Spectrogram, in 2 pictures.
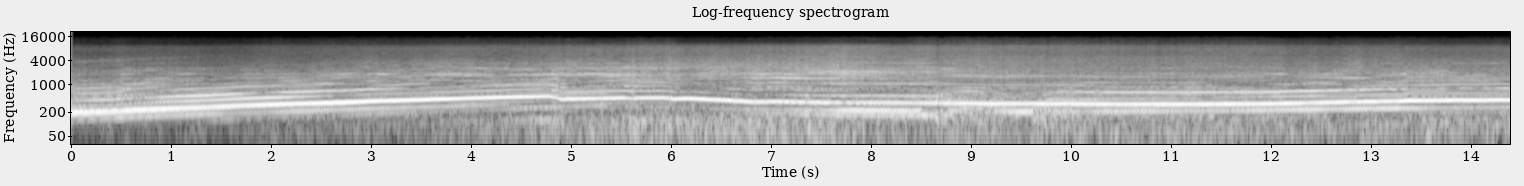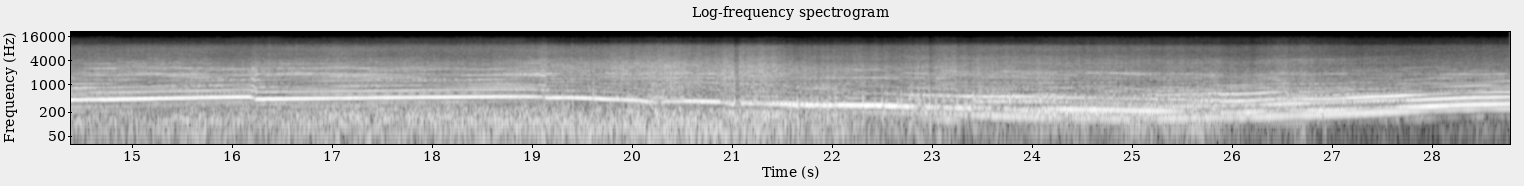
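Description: Suzuki GSX-R racing motorcycle's inline-four engine revving hard under acceleration. Its pitch climbs with shifts at about five and sixteen seconds in, falls away as the bike slows from about nineteen to twenty-six seconds in, then rises again near the end, over steady wind noise.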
